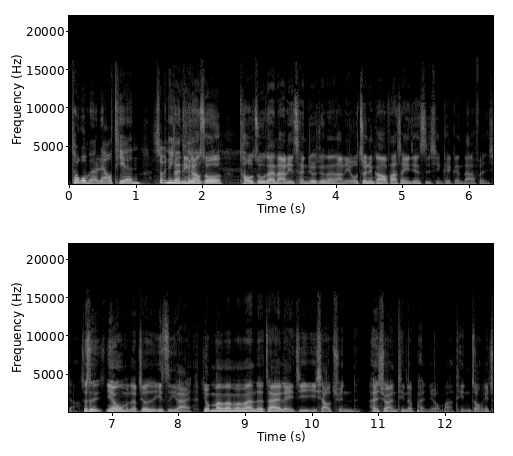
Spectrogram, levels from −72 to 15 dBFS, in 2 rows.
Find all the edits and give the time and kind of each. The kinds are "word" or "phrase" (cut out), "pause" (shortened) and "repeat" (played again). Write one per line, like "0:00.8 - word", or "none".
0:07.4 - word
0:08.3 - pause
0:10.8 - pause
